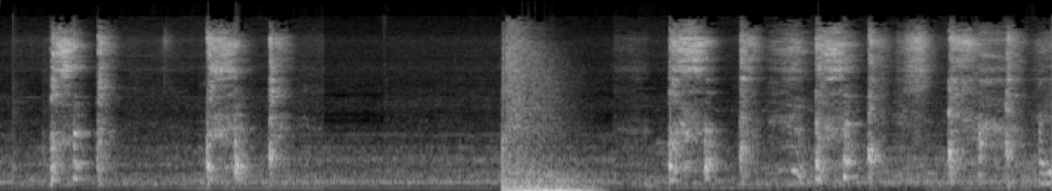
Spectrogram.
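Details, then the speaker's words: Person on the ground coughing hard, eyes watering, in a comedy skit: repeated coughing. "So you didn't hear me cough? I asked if you were alright. Alright, I'm on the ground, coughing my brains out."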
